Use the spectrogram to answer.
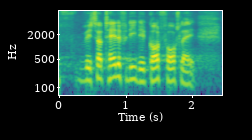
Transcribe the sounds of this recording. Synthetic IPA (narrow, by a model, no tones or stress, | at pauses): ʋe̝sɒ̽t͡sʰɛ̰ːɾ̥e̝fɒ̽d̥ḭːd̥e̝ed̥̚ɡ̥ɒ̽d̥fɒːslɛ̰ɪ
